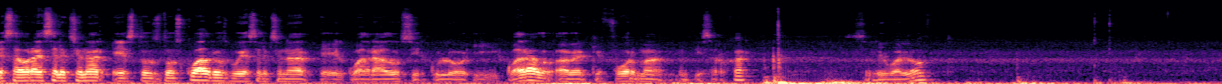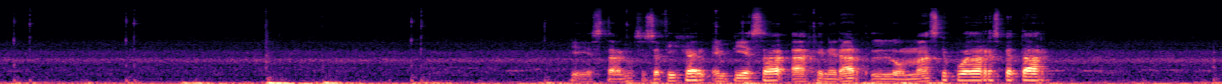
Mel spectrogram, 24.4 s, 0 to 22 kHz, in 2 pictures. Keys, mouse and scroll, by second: 8.2-9.8 typing, 17.8 right click, 21.0-24.4 scroll up 1.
